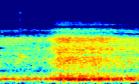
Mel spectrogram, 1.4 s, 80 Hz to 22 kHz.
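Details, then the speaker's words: Philips BX626 tube radio after capacitor replacement and a rewired front-end coil continuity fix: steady normal hiss with a faint low hum and no station coming through, reception still very weak. An IF alignment came next. "what happened was when I put it on after that I certainly got all the noise as you can hear the normal radio hiss as we'd expect it"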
